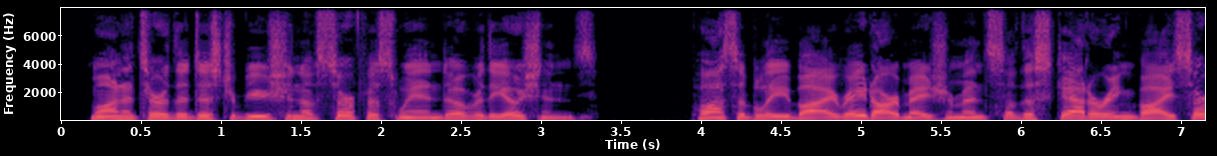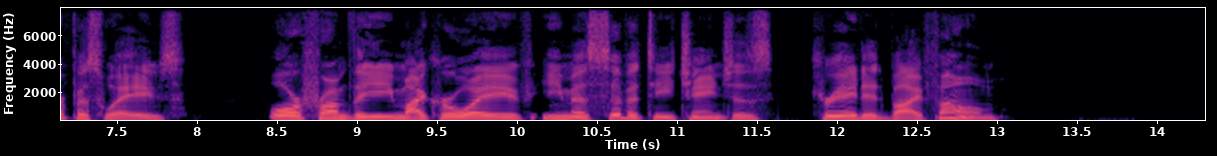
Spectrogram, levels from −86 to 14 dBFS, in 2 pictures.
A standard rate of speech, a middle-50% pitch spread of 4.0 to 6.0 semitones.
No: slow, 115 wpm; average, 5.0 semitones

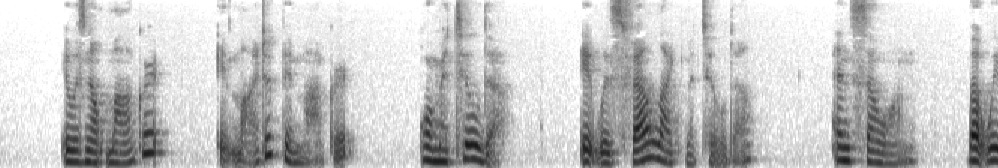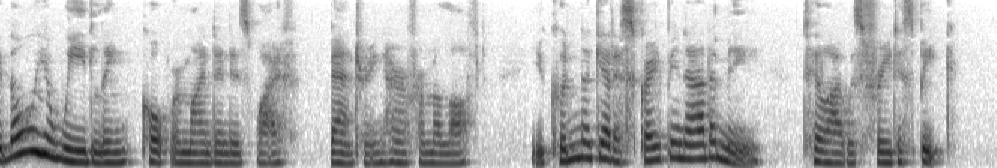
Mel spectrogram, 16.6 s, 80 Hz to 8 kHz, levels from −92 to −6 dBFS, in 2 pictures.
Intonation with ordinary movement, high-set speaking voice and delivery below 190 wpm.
Yes: average, 4.7 semitones; high, 195 Hz; average, 165 wpm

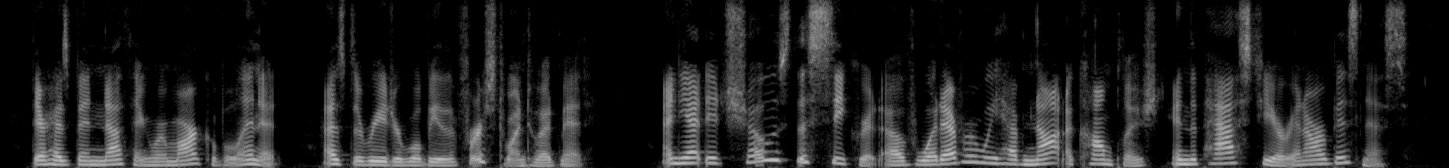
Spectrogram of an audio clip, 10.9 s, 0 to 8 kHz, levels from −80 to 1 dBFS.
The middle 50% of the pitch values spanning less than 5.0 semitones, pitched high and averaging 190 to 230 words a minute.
No: wide, 5.4 semitones; high, 205 Hz; average, 200 wpm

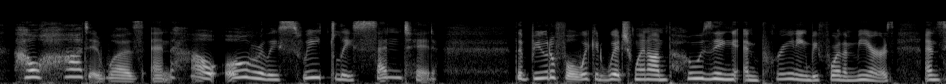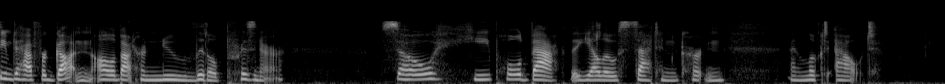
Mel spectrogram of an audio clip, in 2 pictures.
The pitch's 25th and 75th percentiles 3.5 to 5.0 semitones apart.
Yes: average, 4.0 semitones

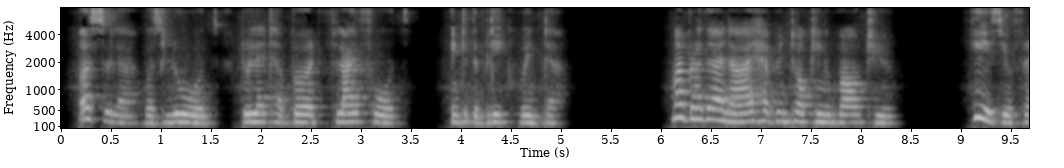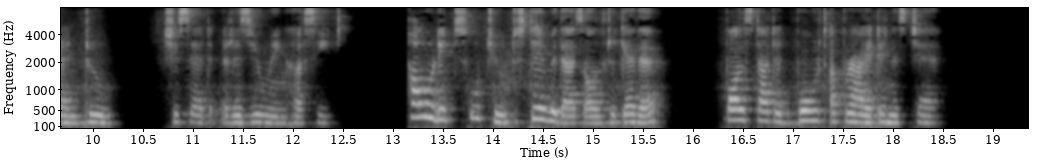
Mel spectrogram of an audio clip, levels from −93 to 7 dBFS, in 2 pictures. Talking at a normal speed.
Yes: average, 150 wpm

